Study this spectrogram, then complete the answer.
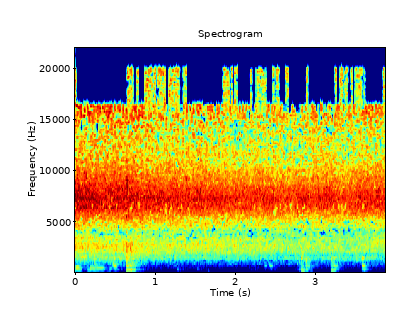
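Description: Tomatoes and vegetables fry in a pan for an eggplant and pigeon pea curry, producing a loud, steady hiss of sizzling oil throughout. Occasional faint voice sounds sit low beneath the sizzle.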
